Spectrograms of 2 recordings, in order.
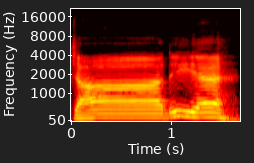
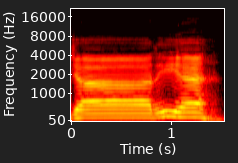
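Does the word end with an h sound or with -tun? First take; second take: h sound; h sound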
